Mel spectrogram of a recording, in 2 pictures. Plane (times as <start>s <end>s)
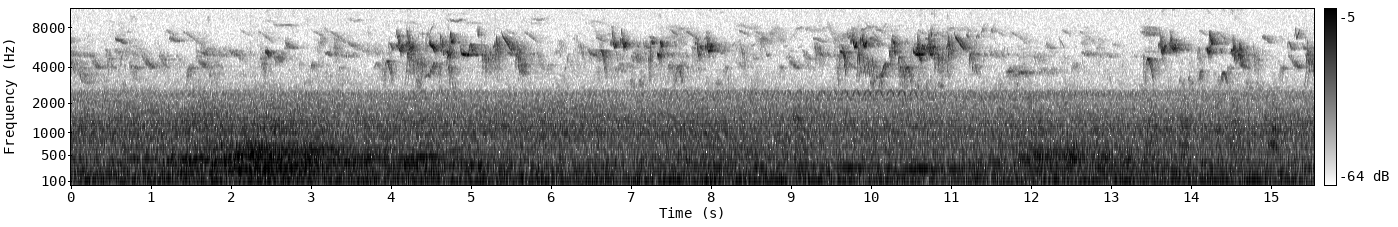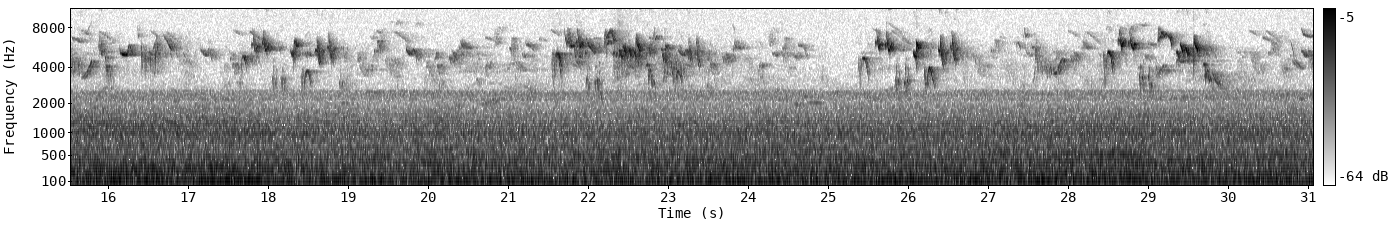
11.0s 13.7s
